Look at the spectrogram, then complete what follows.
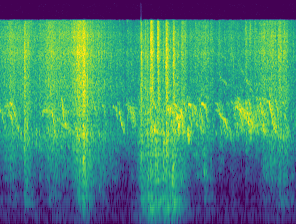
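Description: Month-old French chickens peeping continuously, a dense chorus of short falling high-pitched peeps, with several brief wing flaps breaking through.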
